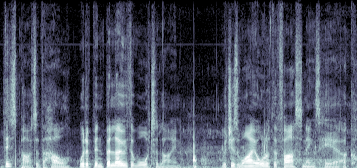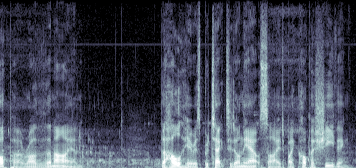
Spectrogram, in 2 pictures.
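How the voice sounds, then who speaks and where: A man narrating a scripted guided tour in a calm, measured, explanatory way, like a museum guide. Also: on the low side, slight background noise. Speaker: tour guide narrator of a shipwreck dive trail.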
